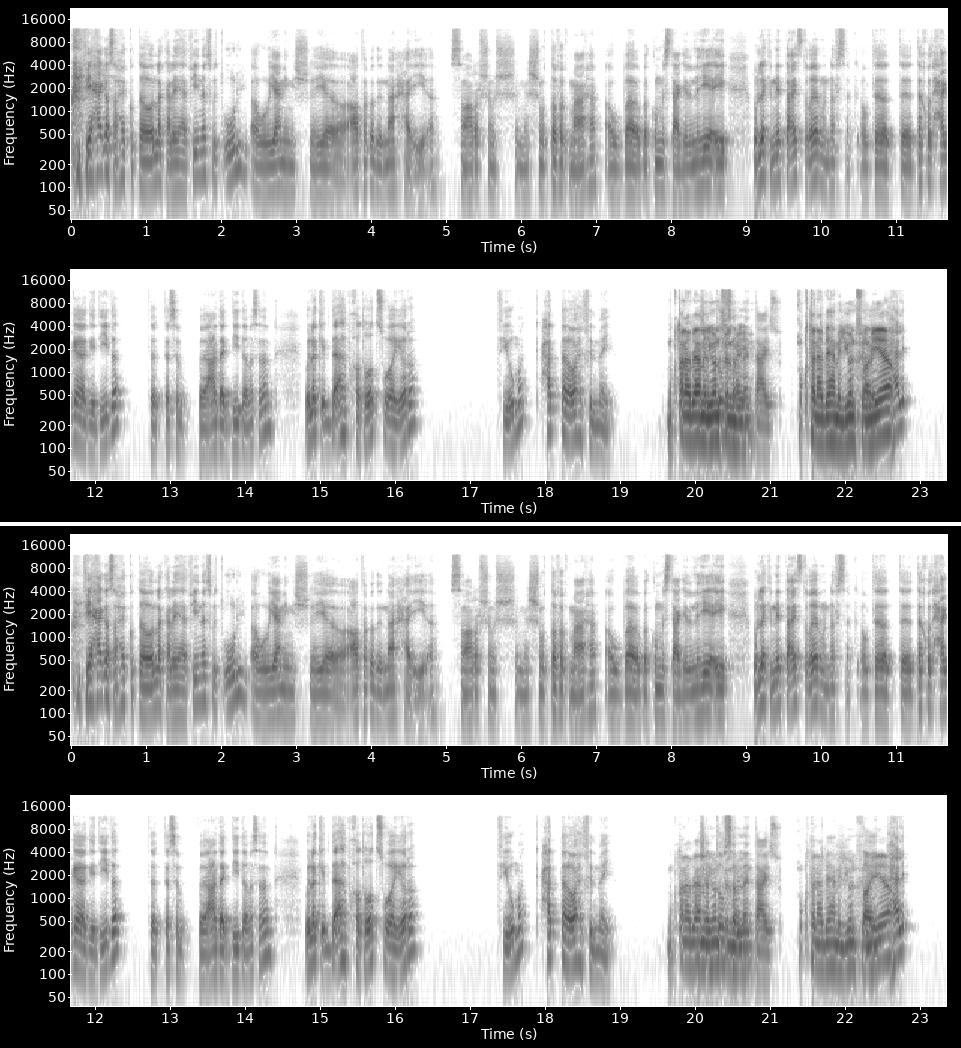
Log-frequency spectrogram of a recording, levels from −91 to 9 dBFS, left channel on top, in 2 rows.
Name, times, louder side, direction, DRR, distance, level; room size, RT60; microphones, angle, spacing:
voice 1, 0.2-12.4 12.7-16.3 17.4-18.9 20.0-21.1 22.2-22.8, right 2 dB, 5° right, 0.4 m, -34 dB
voice 2, 19.6-20.7 21.5-22.6, left 7 dB, 75° left, 0.4 m, -26 dB
9.8 x 3.7 x 3.1 m
head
